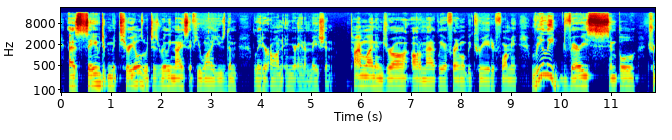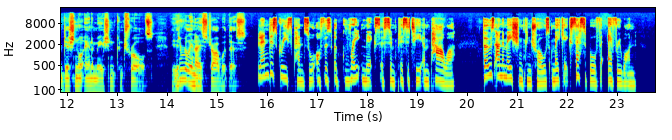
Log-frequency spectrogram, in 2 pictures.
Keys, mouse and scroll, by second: 4.4 ., 4.8 ,.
